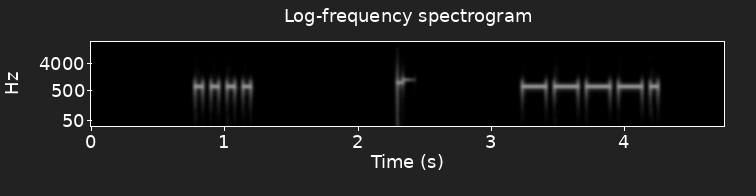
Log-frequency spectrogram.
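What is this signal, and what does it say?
Morse code, heard as a keyed tone, about 20 wpm, 700 Hz. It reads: H 9
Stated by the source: Single letter and number Morse drill at 20 wpm, from N4LCD.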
